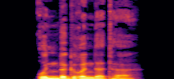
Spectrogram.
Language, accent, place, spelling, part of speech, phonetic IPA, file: German, Germany, Berlin, unbegründete, adjective, [ˈʊnbəˌɡʁʏndətə], De-unbegründete.ogg
- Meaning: inflection of unbegründet: 1. strong/mixed nominative/accusative feminine singular 2. strong nominative/accusative plural 3. weak nominative all-gender singular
